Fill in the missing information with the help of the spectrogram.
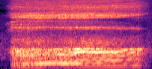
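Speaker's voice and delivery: deep rumbling snore; snore like a sleeping dog; a big sleepy snore. Acted. Dog snoring in the story.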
